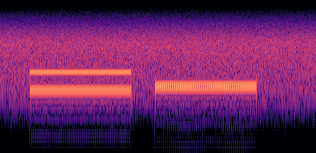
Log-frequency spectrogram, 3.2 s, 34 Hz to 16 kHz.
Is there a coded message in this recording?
Yes: aircraft SELCAL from 0.3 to 2.6 s, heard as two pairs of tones, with radio hiss. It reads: DL-EF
